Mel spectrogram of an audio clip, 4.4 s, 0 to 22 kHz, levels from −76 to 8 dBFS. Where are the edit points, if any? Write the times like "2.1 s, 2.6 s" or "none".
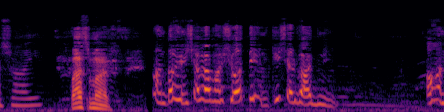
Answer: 1.6 s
